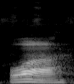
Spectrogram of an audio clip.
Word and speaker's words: Oaxaca: Oaxaca is spelled O-A-X-A-C-A, but it's pronounced Wa-Ha-Ka.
